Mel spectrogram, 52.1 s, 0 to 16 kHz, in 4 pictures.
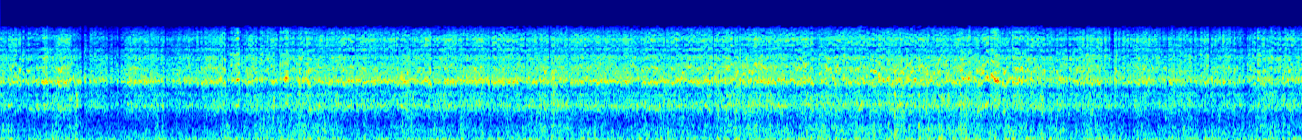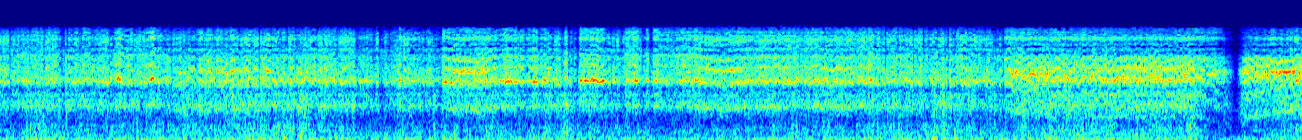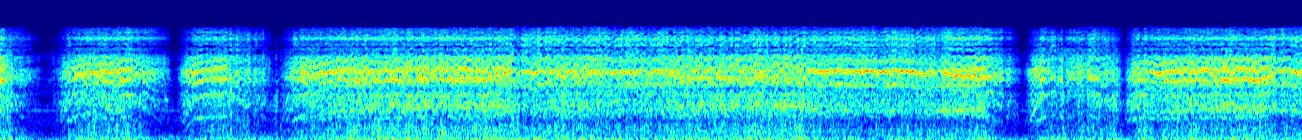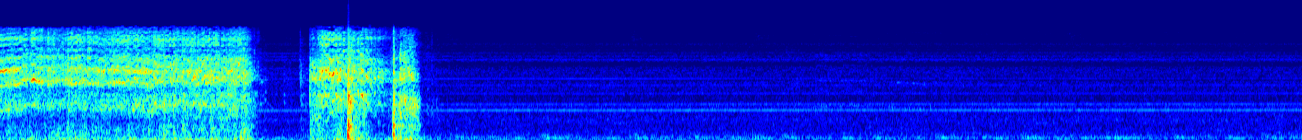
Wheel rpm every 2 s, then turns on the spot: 230, 230, 230, 240, 230, 230, 230, 230, 230, 230, 230, 210, 130, 80, 110, 190, 200, 180, 120, 210, 170, 70, 0, 0, 0, 0.
none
